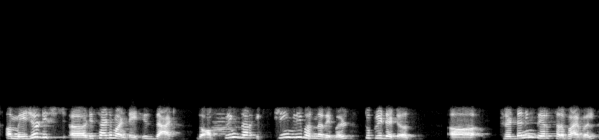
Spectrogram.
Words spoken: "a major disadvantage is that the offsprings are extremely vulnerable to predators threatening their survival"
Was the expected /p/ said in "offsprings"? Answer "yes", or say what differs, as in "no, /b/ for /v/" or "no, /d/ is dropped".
no, /p/ is dropped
